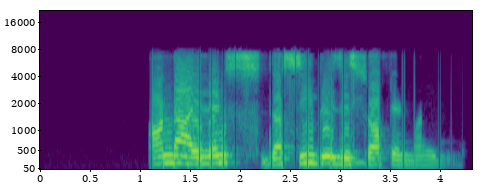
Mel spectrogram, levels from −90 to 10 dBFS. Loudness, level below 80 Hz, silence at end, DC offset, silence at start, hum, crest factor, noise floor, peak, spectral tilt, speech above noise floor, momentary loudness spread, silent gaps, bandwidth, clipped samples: -11 LUFS; -44 dBFS; 0.3 s; under 0.1%; 1.1 s; none; 12 dB; -83 dBFS; 0 dBFS; -4 dB/octave; 72 dB; 14 LU; none; 8 kHz; under 0.1%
